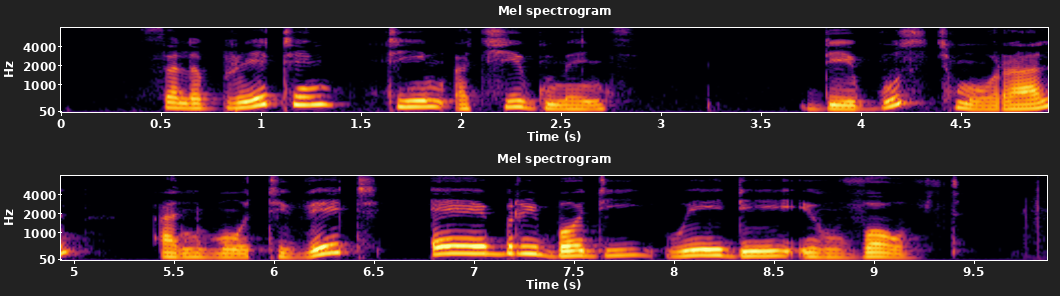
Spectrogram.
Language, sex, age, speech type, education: Nigerian Pidgin, female, 60+, read, tertiary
